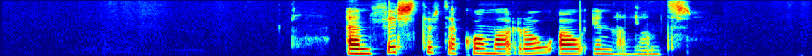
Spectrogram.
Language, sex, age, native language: Icelandic, female, 20-29, Icelandic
